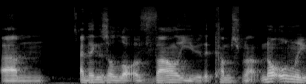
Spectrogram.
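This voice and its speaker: A man's fairly low voice with a Scottish accent and lively intonation, on a very clean recording with a silent background. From Scotland. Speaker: tech industry guest, former operations team lead. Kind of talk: casual video interview.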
